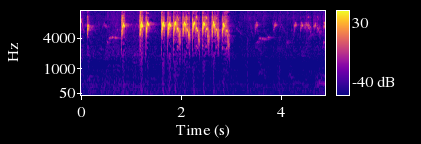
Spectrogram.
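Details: Vigorous sogon bird song, a lure for reluctant birds: a fast series of about ten loud, very high, sharp notes, followed by faint distant chirps.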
